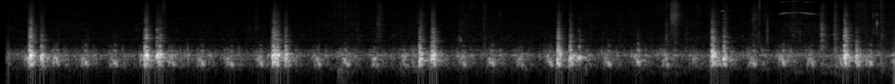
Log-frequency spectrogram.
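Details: Fetal heartbeat on a CTG Doppler monitor: fast whooshing beats interrupted by sharp, regular knocks about every two seconds; fetal hiccups.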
